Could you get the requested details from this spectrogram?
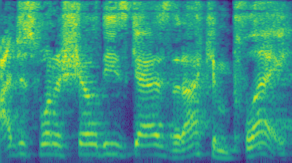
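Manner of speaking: put-on heavy, thick Southern accent, very high and loud. Retelling what a stranger on the phone said: imitating a thick Southern accent. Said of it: "the thick Southern accent".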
